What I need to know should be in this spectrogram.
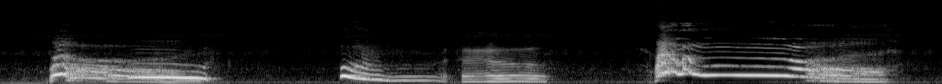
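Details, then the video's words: Pet Siberian Husky 'talking', giving a loud drawn-out howl that falls in pitch, then a short wavering howl and a quick yodel, ending with a long strong steady howl that slides down; quiet gaps between. "Talking with my husky"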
